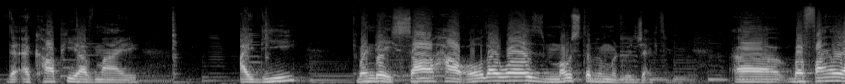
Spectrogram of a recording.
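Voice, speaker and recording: With a slightly mellow, mid-range voice and a Persian accent, a young Iranian man thoughtfully recounts his life for a documentary. He's earnest and measured, and at times backs up to correct himself.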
